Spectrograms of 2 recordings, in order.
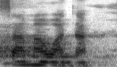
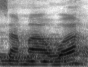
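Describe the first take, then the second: First: The word ends with a final ta syllable. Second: The word ends with a final h sound. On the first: The word is read as linked to the next word. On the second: The word is read with a pause at the end.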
